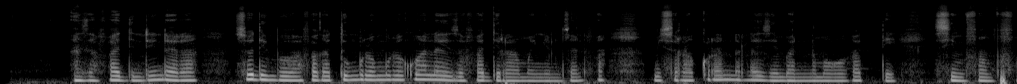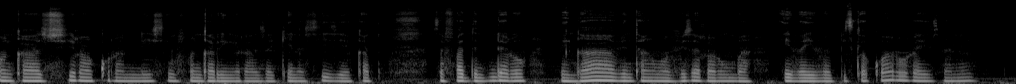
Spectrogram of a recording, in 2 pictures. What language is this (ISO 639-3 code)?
bzc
